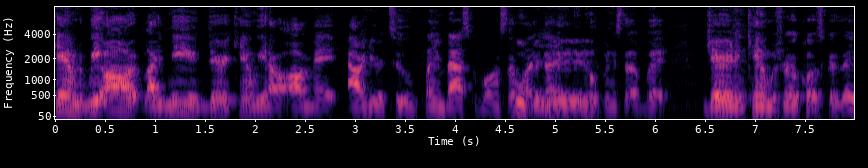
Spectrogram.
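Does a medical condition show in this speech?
No.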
